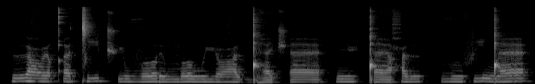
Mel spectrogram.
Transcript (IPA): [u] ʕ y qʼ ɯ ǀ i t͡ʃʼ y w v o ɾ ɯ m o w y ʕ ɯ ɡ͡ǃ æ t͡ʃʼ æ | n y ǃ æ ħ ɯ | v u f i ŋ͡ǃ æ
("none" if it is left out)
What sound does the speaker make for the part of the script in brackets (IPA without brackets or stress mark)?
ɯ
